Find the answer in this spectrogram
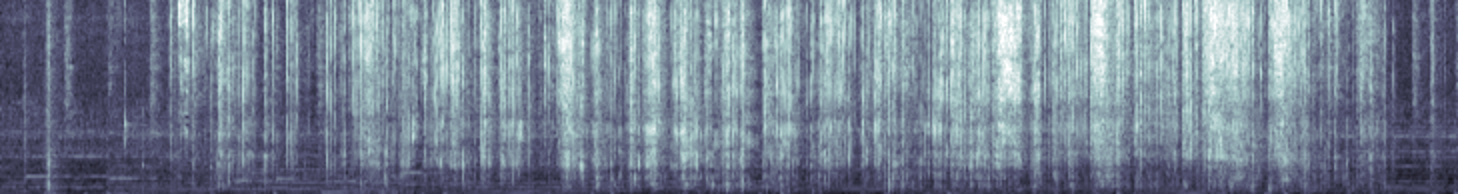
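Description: Foil wrapper of a hockey trading-card pack crinkling as it is worked open by hand, starting about a second in and running on, with background music underneath.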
